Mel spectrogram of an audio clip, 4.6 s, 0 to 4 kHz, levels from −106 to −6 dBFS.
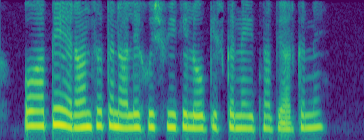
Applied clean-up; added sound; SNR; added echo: none; none; none; none.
